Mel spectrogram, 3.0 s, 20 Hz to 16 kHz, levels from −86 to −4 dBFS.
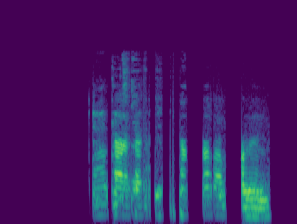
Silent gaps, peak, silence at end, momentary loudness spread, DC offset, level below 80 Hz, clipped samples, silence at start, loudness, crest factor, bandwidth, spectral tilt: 1.64-1.69 s, 1.89-2.02 s, 2.27-2.40 s; -8 dBFS; 0.3 s; 15 LU; under 0.1%; -76 dBFS; under 0.1%; 0.9 s; -28 LUFS; 22 dB; 7.6 kHz; -6.5 dB/octave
